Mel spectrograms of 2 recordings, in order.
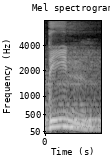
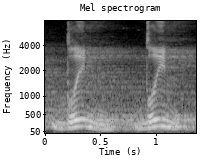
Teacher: দাল দুই জের দিন এটা পাতলা করে আর এটা হচ্ছে দরদ দুই জের দ্বীন দ্বীন এটা মোটা করে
